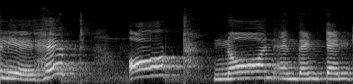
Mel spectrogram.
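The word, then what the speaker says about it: hept-: कई बच्चे कंफ्यूज हो जाते हैं विद सेप्ट, तो ये सेप्ट नहीं है, ये हेप्ट है। ओके, 7 के लिए हेप्ट, ऑक्ट, नॉन, and then 10 के लिए डेक।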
